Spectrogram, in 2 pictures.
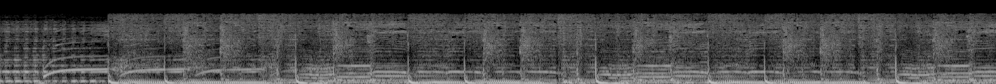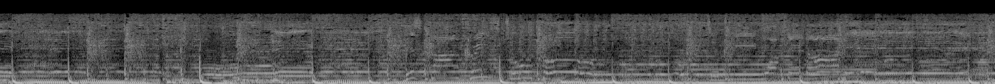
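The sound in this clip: A song plays loudly and continuously, with a melodic lead vocal over deep bass and a steady beat throughout.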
